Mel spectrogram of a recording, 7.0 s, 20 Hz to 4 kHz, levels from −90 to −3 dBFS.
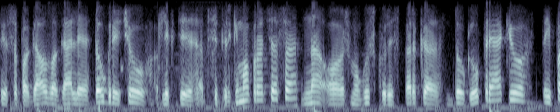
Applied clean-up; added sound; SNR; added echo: none; none; none; none.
